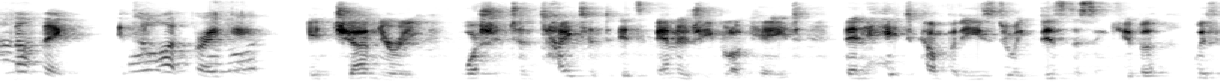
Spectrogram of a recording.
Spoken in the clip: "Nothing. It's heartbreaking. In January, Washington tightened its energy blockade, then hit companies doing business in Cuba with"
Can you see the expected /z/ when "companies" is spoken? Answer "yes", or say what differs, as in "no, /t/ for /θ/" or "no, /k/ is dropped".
yes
